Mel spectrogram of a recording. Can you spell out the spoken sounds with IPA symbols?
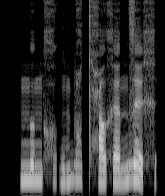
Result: nunxɔ̤ɡmbɛ̤tˤ ħɤxɛnzex

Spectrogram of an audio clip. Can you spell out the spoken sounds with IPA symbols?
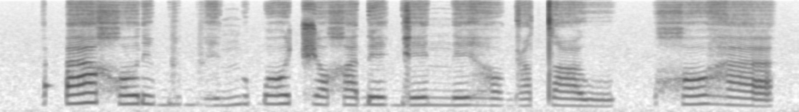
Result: ʔa χoɾibi bʱɪŋu ɓɔt͡ʃɔχa ɗe ɡe neɦɔɡe tˤu | χɔɦa

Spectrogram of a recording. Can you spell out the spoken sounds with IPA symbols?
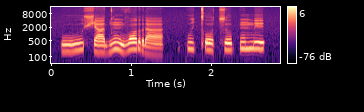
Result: uː˨˦ ʃa˨dũ˦˨vɔ˦r a˨ | kʷi˦kʼo˦˨ t͡sʊ˦ pũ˦mɪ˦

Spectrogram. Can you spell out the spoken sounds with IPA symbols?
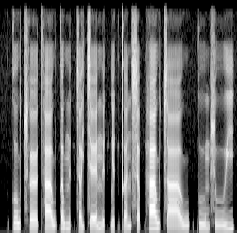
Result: ko˨˧w t͡sʰœː˨t̪ʰaː˨w t̪ɐ˥wn̪ɪ˧k̚sɐ˨jt͡sɛː˨˥ n̪ɪ˨k̚lɪ˧k̚t̪ɐ˨n sɐ˧p̚haː˥wt͡saː˨˧w | kuː˨msuː˨˥j

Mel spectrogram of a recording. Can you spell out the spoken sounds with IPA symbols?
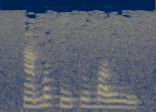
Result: kã˨ mo˧k͡pĩ˨ku˨mɔ˨ li˨

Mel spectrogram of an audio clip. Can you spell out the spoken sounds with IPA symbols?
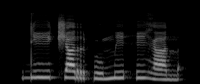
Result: diː˦t͡ʃa˦rpu˨ mi˦hi˦ɣa˨n

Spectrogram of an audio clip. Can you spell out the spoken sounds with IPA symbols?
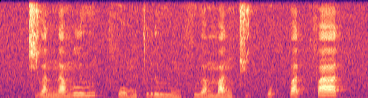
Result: t͡ɕɯ˨˩a̯na˦˥m lɯː˦˥p̚ fo˩˦mkrɯː˨˩m fɯ˩˦a̯ ma˦˥nt͡ɕu˥˩k̚po˦˥k̚pa˥˩t̚ fa˥˩t̚

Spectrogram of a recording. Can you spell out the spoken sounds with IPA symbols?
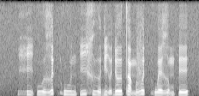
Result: hi˧˩ʔṳ˨˩ə̯ɣə˦˥t̚ hwṳ˨˩nʔi˨˦xɨ̤˨˩ə̯ ɗḭ˧˨ə̯ɗəː˧t̪a̰˧˨m və˦˥t̚ hwɛ˧˩ɣə̰˧˥m ʔe˨˦

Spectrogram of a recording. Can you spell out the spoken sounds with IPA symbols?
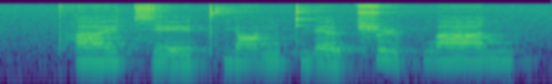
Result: pʰa˨˦ɪ̯t͡sḛ˨˩ɪ̯t̪ʰjɑ˨˦ŋ t̪ɥɛ̰˨˩ʈ͡ʂɻ̩˥˨ pwa˦n

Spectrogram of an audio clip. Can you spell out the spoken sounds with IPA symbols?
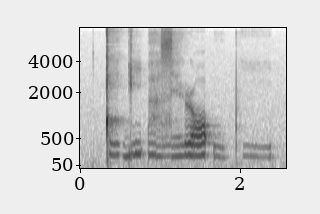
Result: ǃe̤˥˧ɡi˦˥ʔa̤˥˧ zɛ̤˧ɭɔ˨˥ ʔṳ˨˥pʰi̤˥˧

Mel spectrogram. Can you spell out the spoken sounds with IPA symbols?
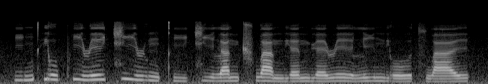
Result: i˧˥ŋt̪ʰjo˧ʊ̯pʰi˥˩ɻe˥ɪ̯ t͡ɕi˥˧ ɻʊ˥˩ŋt̪ʰi˨˩ t͡ɕi˥˩la˥nʈ͡ʂʰwä˥˩ n̪jɛ˧˥n̪ɥɛ˧˥ ɻe˥˩ɪ̯ li˥n̪jo˧˥ʊ̯ t͡swa˧˥ɪ̯

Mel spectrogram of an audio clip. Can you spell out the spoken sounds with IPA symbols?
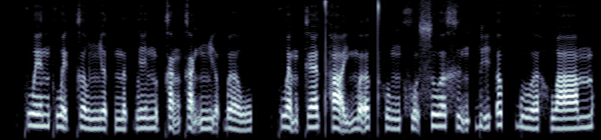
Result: kwe˧nkwḛ˧˨kə˧˩w ɲəː˨˩t̚nə˨˩t̚ li˨˩nṵ˧˨ka̰˧˨ŋka̰˧˨ŋ ɲḭ˧˨ə̯ɓə˧˩˨w | kwɛ̰˧˨mkɛ˨˦ t̪ʰa̰ː˧˨jmə̰ː˧˥ t̪ʰu˨˩ŋxṵ˧˨ su˧ə̯xɨ̰˧˨ŋɓḭ˧˥ʔə˦˥p̚ ɓu˨˩ə̯hwa˨˦m

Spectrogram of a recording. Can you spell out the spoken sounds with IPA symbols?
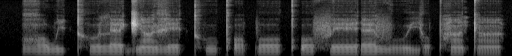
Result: ɣɔ˨wi˨kʰʊ˨˦ lɛ˨d͡ʒã˨ɣe˨ kʰu˦kʼɔ˨poː˦kʼo˦ feː˦ ɾɛ˦vuː˨jʊ˨pʰã˦ tã˦

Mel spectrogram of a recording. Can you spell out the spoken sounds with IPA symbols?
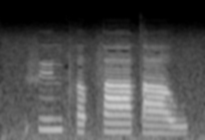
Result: fyː˥ŋpʰɐ˨˥p̚faː˧ t̪aː˨˩w

